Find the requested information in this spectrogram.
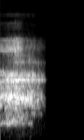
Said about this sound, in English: Interesting. Yes, it's the yawn reflex. And I bet that opens up the tear ducts, doesn't it? It does. It does.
